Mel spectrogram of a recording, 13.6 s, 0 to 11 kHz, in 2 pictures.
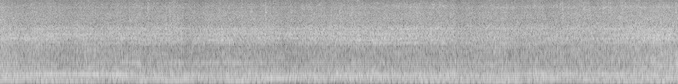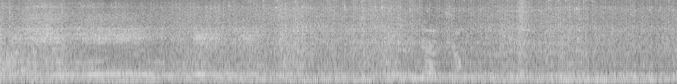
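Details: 1963 Evinrude 5.5 HP two-stroke outboard after ruling out the reeds, fuel pump and magneto spark: steady buzzy note wavering slightly with throttle, firing evenly without misses or knocks; running well.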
